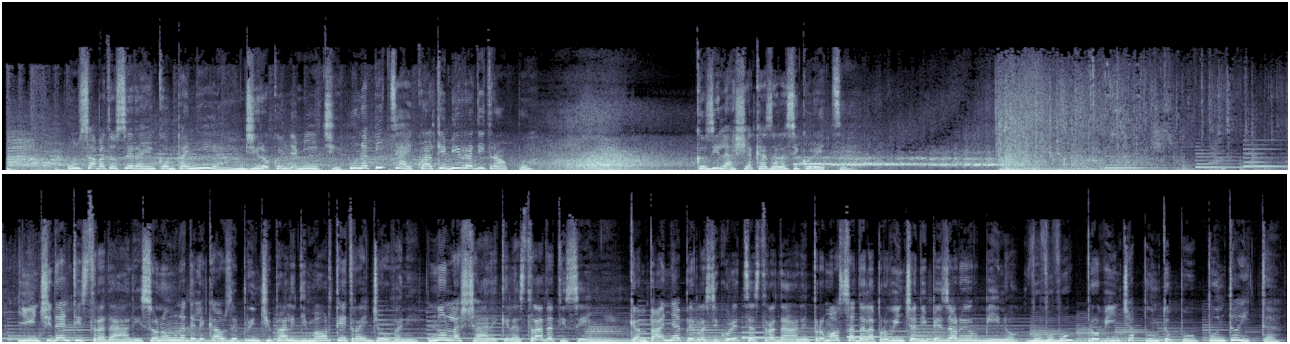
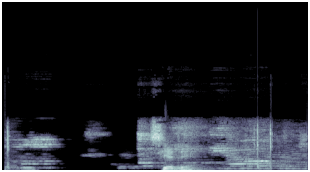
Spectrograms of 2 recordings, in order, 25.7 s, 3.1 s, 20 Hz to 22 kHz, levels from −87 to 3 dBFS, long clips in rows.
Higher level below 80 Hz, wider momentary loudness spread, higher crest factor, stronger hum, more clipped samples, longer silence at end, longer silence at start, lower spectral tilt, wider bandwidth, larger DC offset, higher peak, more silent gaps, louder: first, -38 dBFS vs -56 dBFS; second, 8 LU vs 12 LU; second, 14 dB vs 20 dB; neither; neither; about the same, 0.05 s vs 0 s; about the same, 0.05 s vs 0.05 s; first, -4.5 dB/octave vs -3 dB/octave; first, 17.5 kHz vs 12 kHz; neither; about the same, 0 dBFS vs 0 dBFS; second, none vs 0.70-0.77 s; about the same, -15 LUFS vs -17 LUFS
